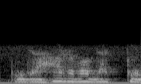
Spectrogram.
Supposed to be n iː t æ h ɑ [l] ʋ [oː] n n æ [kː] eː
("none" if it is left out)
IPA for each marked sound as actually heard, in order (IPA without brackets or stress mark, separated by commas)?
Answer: r, o, kː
